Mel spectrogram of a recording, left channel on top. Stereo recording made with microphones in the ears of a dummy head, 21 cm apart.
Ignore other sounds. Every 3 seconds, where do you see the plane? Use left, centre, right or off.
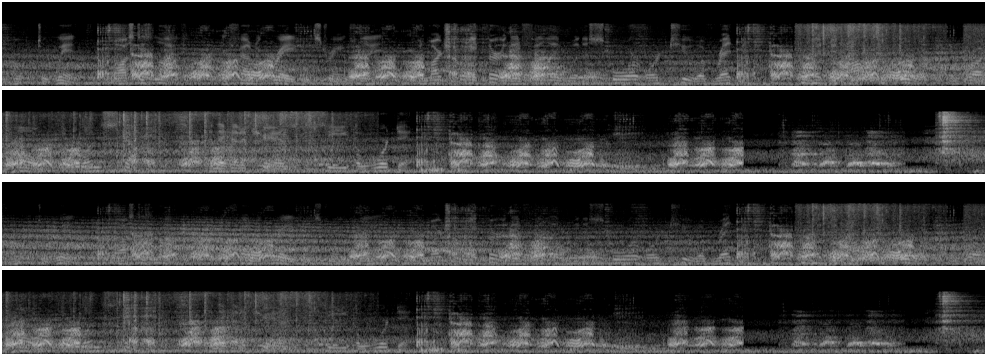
right, right, centre, left, left, left, left.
